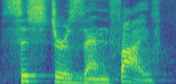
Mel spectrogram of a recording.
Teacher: S é um som de consoante. Aqui a gente começa com um som de vogal. Consoante com vogal, juntou, chama linking sound.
